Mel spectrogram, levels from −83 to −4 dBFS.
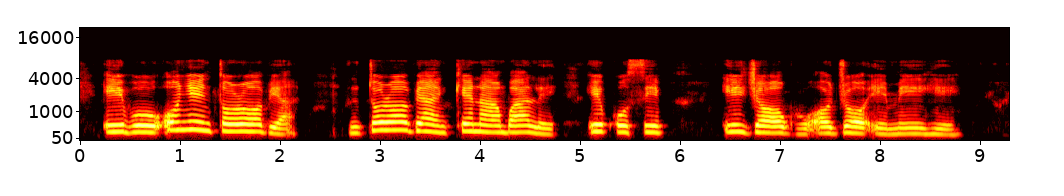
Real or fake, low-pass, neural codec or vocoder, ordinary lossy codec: fake; none; codec, 16 kHz, 4.8 kbps, FACodec; none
